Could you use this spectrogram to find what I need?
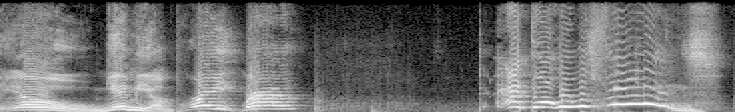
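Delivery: high, slow wounded plea; mock pleading. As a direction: stretch it out like a betrayed friend. Pleading to scammers, voiced.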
